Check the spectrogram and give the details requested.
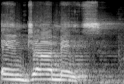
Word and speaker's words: enjambment: Run-on line is also called enjambment. Take note of the pronunciation. The B is silent.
